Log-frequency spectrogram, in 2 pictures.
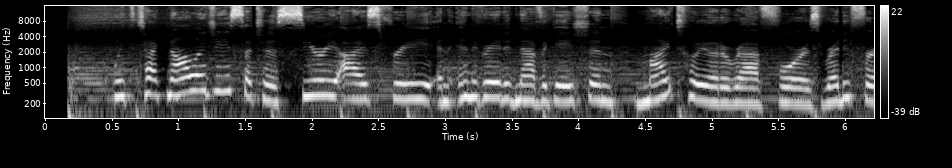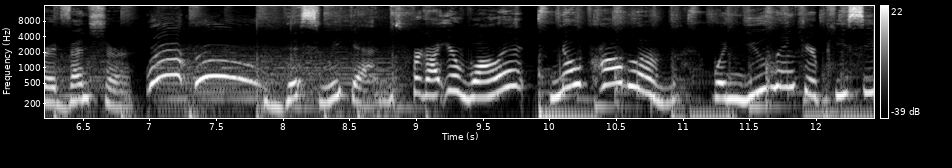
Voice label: Commercials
